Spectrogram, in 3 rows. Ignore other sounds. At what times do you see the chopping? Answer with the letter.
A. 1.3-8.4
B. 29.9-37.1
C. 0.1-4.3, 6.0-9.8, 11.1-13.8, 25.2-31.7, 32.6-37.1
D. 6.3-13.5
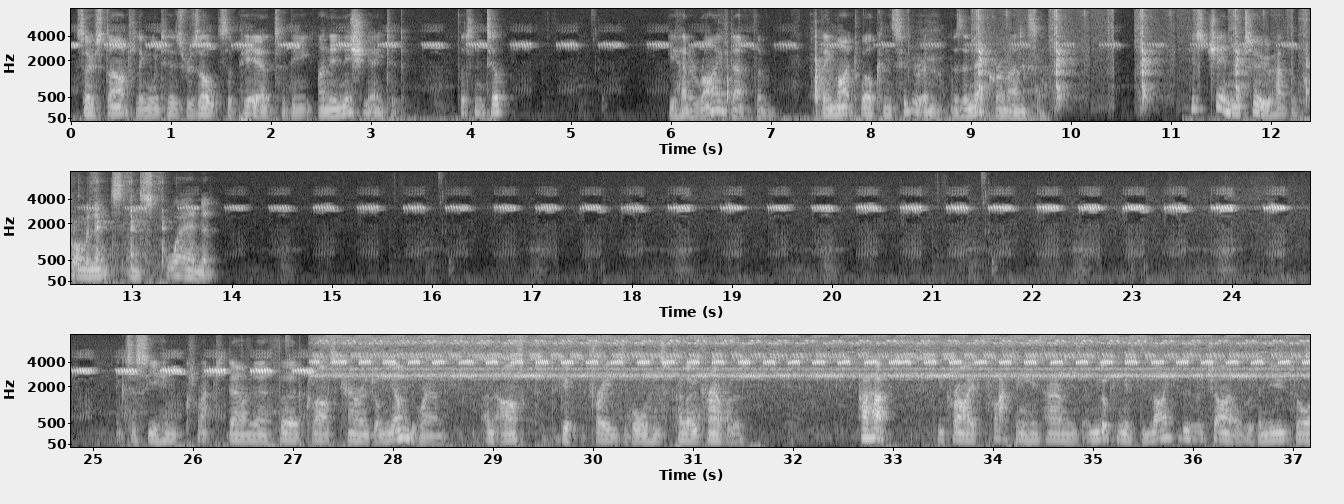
D.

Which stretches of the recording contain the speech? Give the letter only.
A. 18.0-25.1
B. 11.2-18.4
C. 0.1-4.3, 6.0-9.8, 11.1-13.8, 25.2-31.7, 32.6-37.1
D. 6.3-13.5
C.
